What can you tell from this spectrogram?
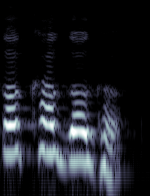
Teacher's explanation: क ख ग घ हा उच्चार करताना कंठ म्हणजे कंठातून आपलं तो उच्चार निघतो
